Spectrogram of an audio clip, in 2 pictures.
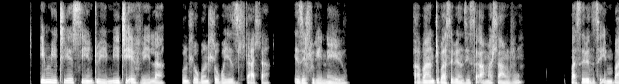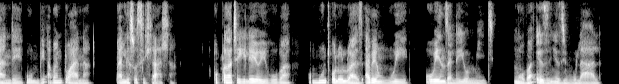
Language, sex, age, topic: North Ndebele, female, 25-35, health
